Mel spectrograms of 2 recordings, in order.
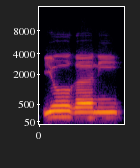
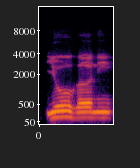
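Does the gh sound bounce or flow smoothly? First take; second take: bounce; bounce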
